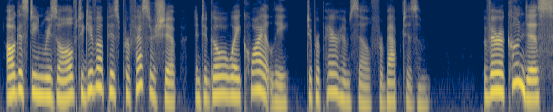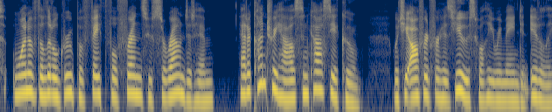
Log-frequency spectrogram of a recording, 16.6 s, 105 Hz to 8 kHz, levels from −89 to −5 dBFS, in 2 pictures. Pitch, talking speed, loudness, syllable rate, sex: 195 Hz, 165 wpm, -20 LUFS, 5.6 syllables/s, female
